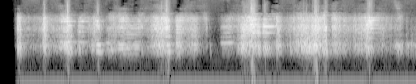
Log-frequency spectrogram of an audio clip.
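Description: Tinny, narrow-band music and sound, like an old film soundtrack played through a television speaker, with several short sharp sounds among it.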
